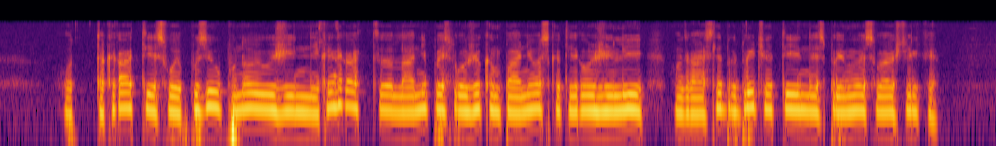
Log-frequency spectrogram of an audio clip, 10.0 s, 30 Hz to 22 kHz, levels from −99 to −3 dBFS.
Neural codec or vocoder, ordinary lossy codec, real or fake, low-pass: none; none; real; none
